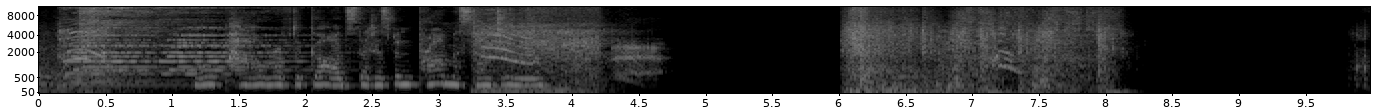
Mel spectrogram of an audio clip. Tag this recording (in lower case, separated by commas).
speech, music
